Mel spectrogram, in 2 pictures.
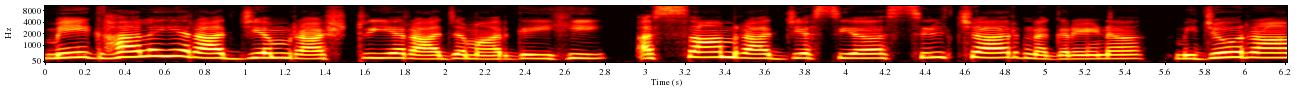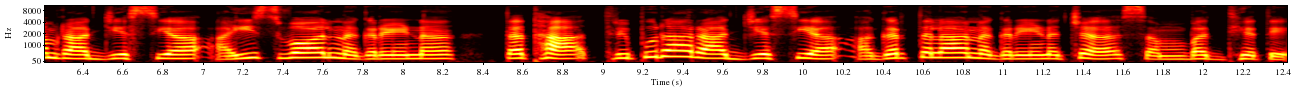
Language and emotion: Sanskrit, neutral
